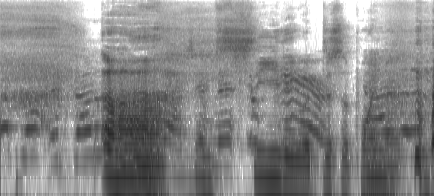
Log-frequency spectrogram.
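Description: A second young man reacts with loud excited exclamations close by.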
